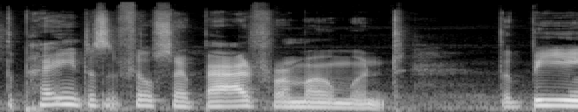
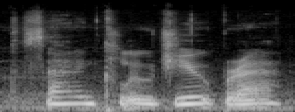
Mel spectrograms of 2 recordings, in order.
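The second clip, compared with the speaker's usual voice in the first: fragile plea; 6 semitones higher than usual. Acted. Nigel quietly asks forgiveness.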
